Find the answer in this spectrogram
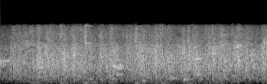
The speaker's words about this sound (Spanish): asociándote a una empresa que es la compañía de Amo, y para quien le pido un aplauso, esa es la empresa que nos respalda a nosotros.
